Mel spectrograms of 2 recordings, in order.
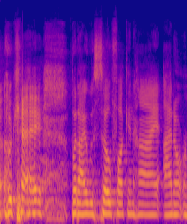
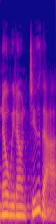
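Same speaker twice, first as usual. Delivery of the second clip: put-on dismissive tone. Retelling the nurse's reply to a request to see the psychiatrist: imitating a dismissive tone. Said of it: "this dismissive tone".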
